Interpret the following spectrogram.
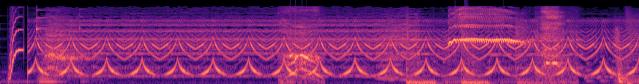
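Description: Electronic yelp siren wailing fast, rising and falling about three times a second, with a short steady higher tone over it about four and a half seconds in.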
